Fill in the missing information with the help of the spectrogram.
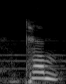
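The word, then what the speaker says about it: thumb: थम, बी is silent.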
